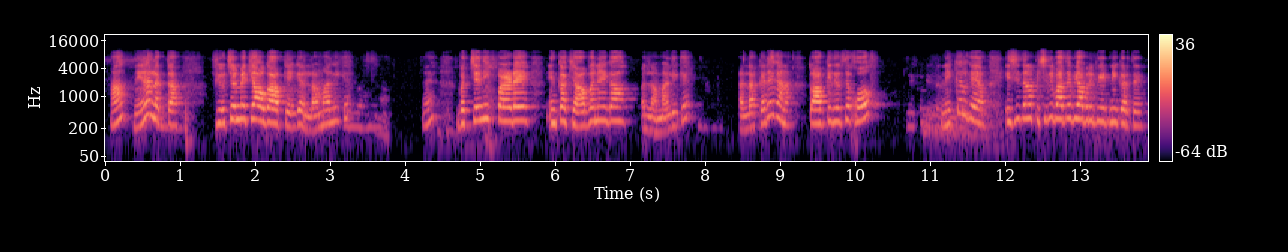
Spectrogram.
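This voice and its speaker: A woman with a Pakistani Urdu accent teaches a Quran lesson in a room with listeners. Her voice sits a little high, and she keeps the talk conversational, often stopping to ask her audience short checking questions. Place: lecture room with seated listeners.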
